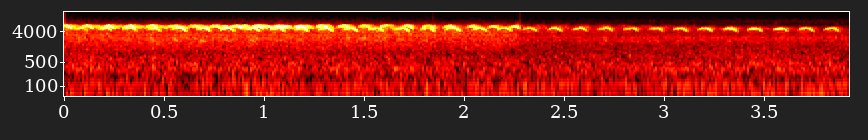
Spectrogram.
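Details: Little bustards wintering in Azerbaijan's Ag-Gol National Park, November 2014: dense high pulsed whistling from overlapping birds that thins to a single slower, evenly spaced series of shrill notes.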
